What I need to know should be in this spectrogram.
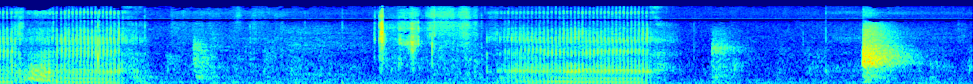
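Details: Two long, loud rattling breaths with quieter wheezy breathing between and a sharp snort near the end from a sleeping pug: loud snoring.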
